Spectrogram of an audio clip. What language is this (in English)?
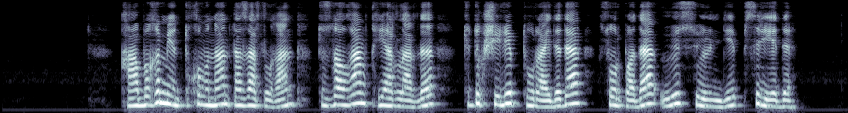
Kazakh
